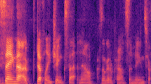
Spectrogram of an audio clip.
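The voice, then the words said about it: British accent. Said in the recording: “you have that British accent”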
